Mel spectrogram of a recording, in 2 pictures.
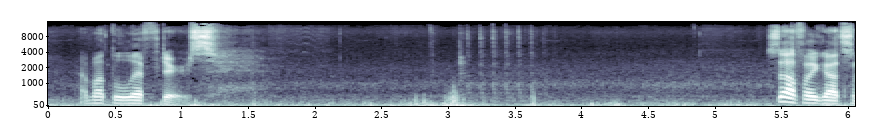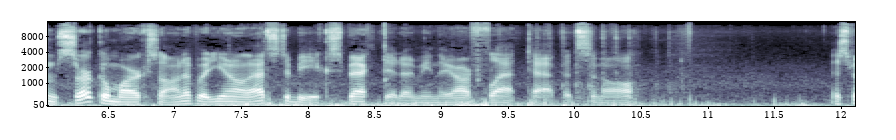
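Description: Small metal engine parts click and clink as they are handled.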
